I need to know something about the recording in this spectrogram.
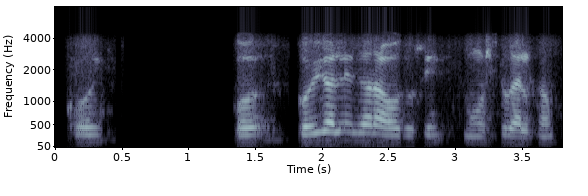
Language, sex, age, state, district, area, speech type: Punjabi, male, 18-30, Punjab, Mohali, rural, conversation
